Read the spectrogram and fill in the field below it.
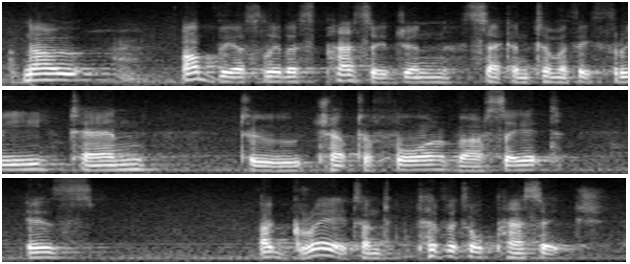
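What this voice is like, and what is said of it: Strong accent. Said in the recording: “if you can understand my accent for 15 minutes, you will never have any problem with the language requirements”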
